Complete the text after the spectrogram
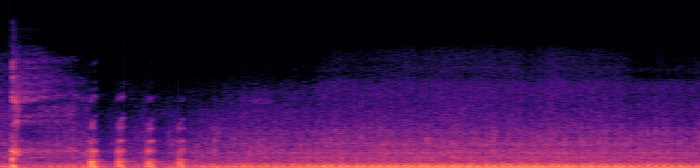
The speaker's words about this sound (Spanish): El carro vuela sobre la autopista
